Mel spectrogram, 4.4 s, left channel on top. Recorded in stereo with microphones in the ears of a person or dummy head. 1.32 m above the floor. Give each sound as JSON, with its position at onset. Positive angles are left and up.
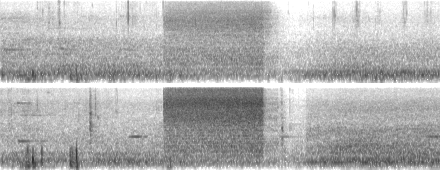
{"t": 1.6, "sound": "a whoosh", "side_deg": -70, "distance_m": 1.1}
